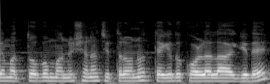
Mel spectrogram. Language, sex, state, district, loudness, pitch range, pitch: Kannada, male, Karnataka, Bidar, -13 LUFS, 155-165 Hz, 160 Hz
